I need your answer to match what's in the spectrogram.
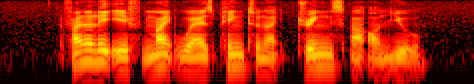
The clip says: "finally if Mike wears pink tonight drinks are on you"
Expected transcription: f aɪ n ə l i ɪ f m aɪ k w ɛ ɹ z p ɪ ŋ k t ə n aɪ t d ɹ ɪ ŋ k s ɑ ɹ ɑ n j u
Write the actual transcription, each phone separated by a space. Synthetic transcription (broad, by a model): f aɪ n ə l i ɪ f m aɪ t w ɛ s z p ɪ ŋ t ə n aɪ t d ɹ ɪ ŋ s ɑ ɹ ɑ n j u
